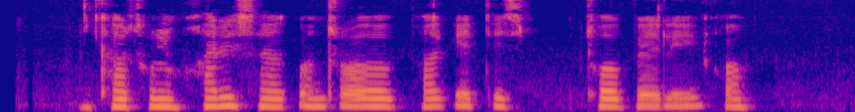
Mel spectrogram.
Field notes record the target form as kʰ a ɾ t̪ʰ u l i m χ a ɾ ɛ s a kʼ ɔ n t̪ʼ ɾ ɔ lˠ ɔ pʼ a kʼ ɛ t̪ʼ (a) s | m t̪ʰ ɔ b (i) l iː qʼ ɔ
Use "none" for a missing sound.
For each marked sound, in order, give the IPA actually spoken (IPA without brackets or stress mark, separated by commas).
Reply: i, ɛ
